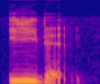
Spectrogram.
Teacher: when you say it together eat it that tea from eat will change to a d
